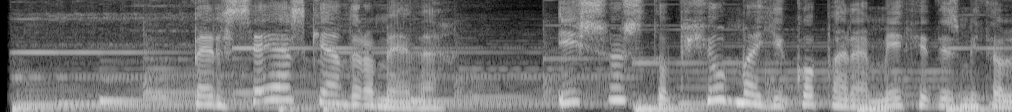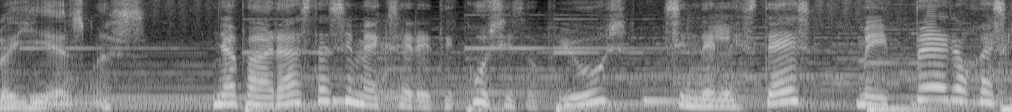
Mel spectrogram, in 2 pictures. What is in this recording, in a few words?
RADIO SPOT; ΠΕΡΣΕΑΣ ΚΑΙ ΑΝΔΡΟΜΕΔΑ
